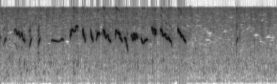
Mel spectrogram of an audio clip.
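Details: Kecial, a white-eye, delivering one fast twittering phrase of about a dozen sharp, high, downslurred whistled notes lasting over two seconds, then falling silent; quiet background.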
